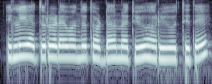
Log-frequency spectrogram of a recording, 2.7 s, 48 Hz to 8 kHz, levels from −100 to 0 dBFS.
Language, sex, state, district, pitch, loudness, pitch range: Kannada, female, Karnataka, Bidar, 240 Hz, -12 LUFS, 225-245 Hz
